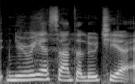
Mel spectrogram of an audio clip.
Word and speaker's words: Nuria Santalucia: The British Rising Star champions Nuria Santalucia and Mirko Scholin from Melbourne. – Thank you. – Is that right? – Yeah, yes. You said it right.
